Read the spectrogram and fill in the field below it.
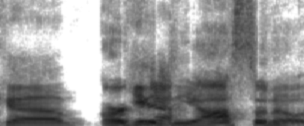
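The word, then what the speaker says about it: Arcidiacono: Ryan Arky. Diacono. Yeah. So like Arky Diacono. That's how it is.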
